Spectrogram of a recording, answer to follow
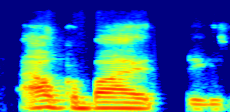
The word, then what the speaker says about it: Alcibiades: athenians and here's why well there's all alcibiades or it might also be uh alcobiothies might also be a pronunciation i call him the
